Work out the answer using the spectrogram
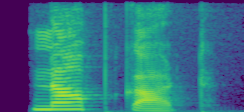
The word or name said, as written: नाप-काट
